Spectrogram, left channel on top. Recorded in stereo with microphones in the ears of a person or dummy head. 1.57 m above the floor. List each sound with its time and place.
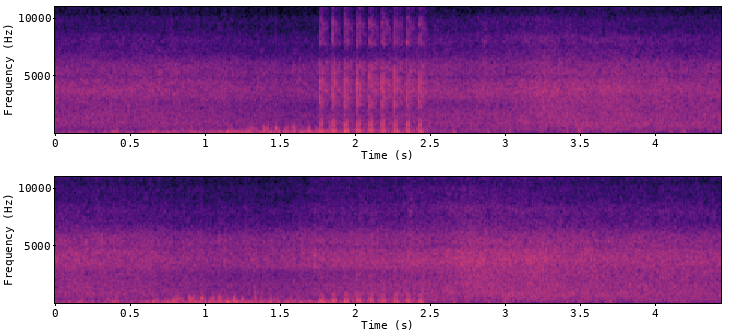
1.8 s a drill: 55° left (ahead or behind), 1.2 m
